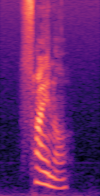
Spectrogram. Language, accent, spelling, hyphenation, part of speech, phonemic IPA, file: English, General American, final, fi‧nal, noun / adjective / verb, /ˈfaɪn(ə)l/, En-us-final.ogg
- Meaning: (noun) A final examination; a test or examination given at the end of a term or class; the test that concludes a class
